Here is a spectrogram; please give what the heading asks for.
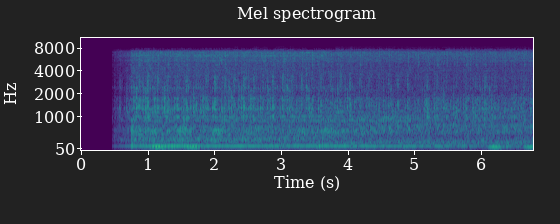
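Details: Daewoo Nexia 16-valve, steady idle with a fast, fairly regular knock about three a second. Connecting rod and piston knock, cured by replacing the connecting rod and piston group.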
